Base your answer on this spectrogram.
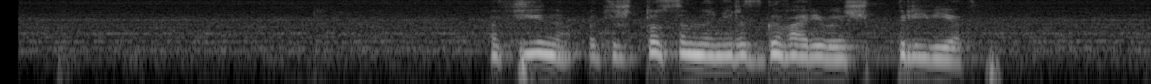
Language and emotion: Russian, angry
